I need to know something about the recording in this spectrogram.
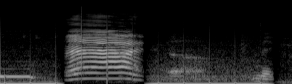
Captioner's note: mmmm; ahhhh!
